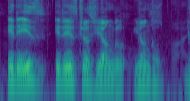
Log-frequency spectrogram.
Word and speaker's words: Yongle: a question it's it is it is just younger it's it's younger which is the correct way to pronounce it but it's funny to say jungle um it's funny to me at least all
